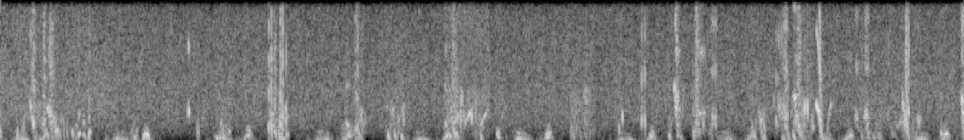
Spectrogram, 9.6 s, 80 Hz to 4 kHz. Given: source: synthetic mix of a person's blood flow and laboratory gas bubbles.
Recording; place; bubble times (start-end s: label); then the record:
Doppler ultrasound of blood flow; precordium
0.00-0.05 s: bubbles
0.15-0.93 s: bubbles
1.28-1.41 s: bubbles
1.86-1.92 s: bubbles
1.96-2.02 s: bubbles
2.12-2.32 s: bubbles
2.65-2.90 s: bubbles
3.40-3.67 s: bubbles
3.84-4.08 s: bubbles
4.44-4.89 s: bubbles
4.94-5.05 s: bubbles
5.70-5.96 s: bubbles
6.16-6.26 s: bubbles
6.39-6.49 s: bubbles
6.67-6.87 s: bubbles
6.91-7.19 s: bubbles
7.49-8.34 s: bubbles
8.55-9.24 s: bubbles
9.37-9.46 s: bubbles
9.59-9.65 s: bubbles
From the record:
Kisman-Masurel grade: 242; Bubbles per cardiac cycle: several, 3 to 8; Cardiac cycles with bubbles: 100%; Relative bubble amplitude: moderate (0.250 to 0.450); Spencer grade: 3 (all of the cardiac periods contain showers or single bubble signals, but not dominating or overriding the cardiac motion signals); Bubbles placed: anywhere in the cardiac cycle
